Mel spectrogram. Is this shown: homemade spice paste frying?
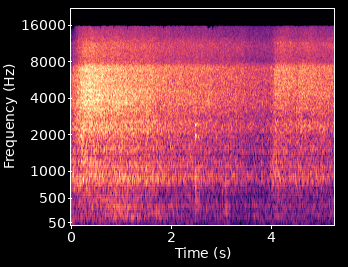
yes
